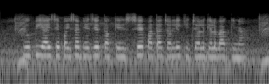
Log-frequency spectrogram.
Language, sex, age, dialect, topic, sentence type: Bhojpuri, female, 25-30, Northern, banking, question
